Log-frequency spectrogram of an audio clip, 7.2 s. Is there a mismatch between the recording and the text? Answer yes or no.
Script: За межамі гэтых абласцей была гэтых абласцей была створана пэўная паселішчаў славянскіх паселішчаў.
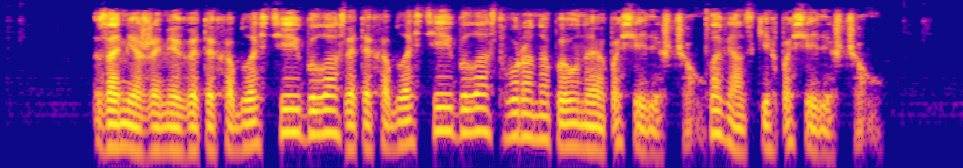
no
